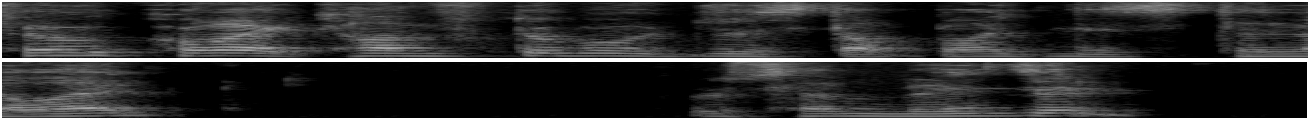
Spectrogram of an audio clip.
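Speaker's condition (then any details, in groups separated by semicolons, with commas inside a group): Cerebral palsy; talks slowly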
